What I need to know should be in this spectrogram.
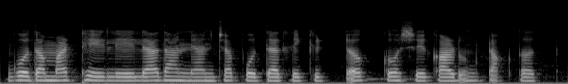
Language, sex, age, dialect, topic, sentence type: Marathi, female, 25-30, Southern Konkan, agriculture, question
